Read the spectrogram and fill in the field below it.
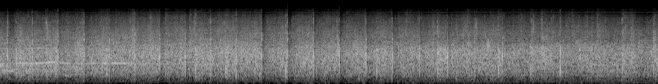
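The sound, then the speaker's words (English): Sustained audience applause, a dense, steady wash of many hands clapping at an even loudness for several seconds, with no voices standing out above it. “A round of applause for this person.”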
